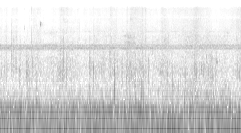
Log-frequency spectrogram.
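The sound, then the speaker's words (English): Careful footsteps walking outdoors on the way back to a house, soft and faint, a few light steps scattered over a constant hissing background noise. “Being very careful walking through this on my way back to the house.”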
